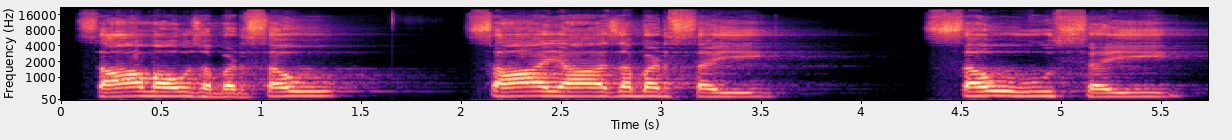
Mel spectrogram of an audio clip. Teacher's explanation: سا کو ادا کرنے کا آسان طریقہ یہ ہے، اور یہی معروف طریقہ ہے، کہ سا کو ادا کرتے ہوئے آپ نے اپنی زبان کو دانتوں کے بیچ میں رکھنا ہے، ٹھیک ہے۔ اگر آپ زبان کو اپنے دانتوں کے بیچ میں رکھیں گے تو آپ سا کو صحیح سے ادا کر سکیں گے۔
